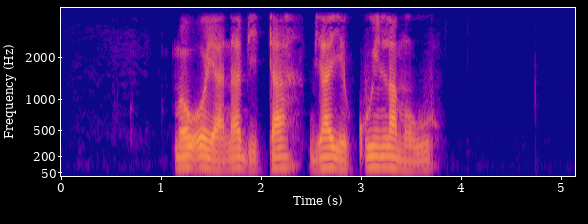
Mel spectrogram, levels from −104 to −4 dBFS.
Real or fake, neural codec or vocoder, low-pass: real; none; 3.6 kHz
